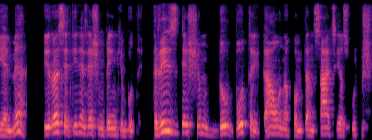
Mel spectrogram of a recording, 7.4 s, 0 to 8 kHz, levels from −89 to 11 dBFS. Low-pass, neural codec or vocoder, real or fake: 7.2 kHz; none; real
